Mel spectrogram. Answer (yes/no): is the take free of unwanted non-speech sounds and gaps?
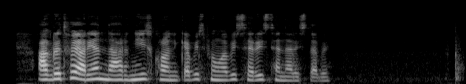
yes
